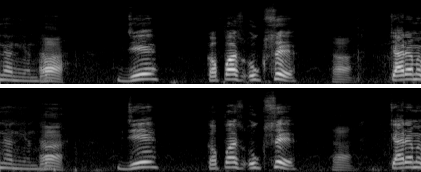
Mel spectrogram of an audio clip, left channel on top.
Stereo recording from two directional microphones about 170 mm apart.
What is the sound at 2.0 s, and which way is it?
Speech, 60° right (ahead or behind).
